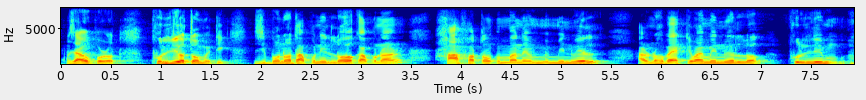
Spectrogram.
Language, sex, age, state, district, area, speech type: Assamese, male, 30-45, Assam, Jorhat, urban, spontaneous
